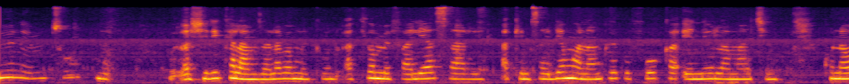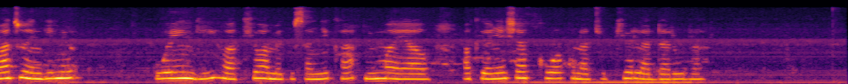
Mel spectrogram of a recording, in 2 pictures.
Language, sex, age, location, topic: Swahili, female, 18-24, Nairobi, health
